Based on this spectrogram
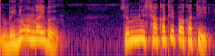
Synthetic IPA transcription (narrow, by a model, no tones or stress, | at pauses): bineunɡajbɯ | z̥ɯmnisakʰatepakʰatḭ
